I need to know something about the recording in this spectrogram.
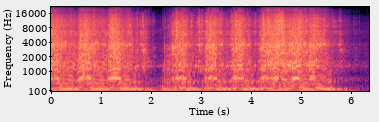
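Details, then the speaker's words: Yamaha Virago 250, original carb, original exhaust cut open: crisp blips up and back with a clean, even exhaust note, no misfires or rattles; engine revs freely. Normal revving. "อ่าเป็นไงครับเสียงท่อดีมากนะครับเป็นเป็นท่อผ่ามาแล้วนะครับเป็นท่อเดิมผ่ามานะครับเสียงดีนะครับ"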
